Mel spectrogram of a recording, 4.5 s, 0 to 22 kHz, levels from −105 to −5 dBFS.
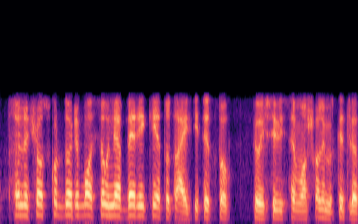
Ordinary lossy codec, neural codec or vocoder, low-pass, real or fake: Opus, 24 kbps; codec, 16 kHz, 0.8 kbps, ZipCodec; 3.6 kHz; fake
